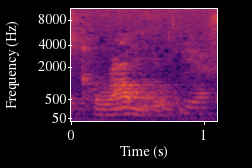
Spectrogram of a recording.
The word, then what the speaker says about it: Karamu: course coming here they changed the title to carol house which i understand the actual pronunciation is caramel and and uh it means a place in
